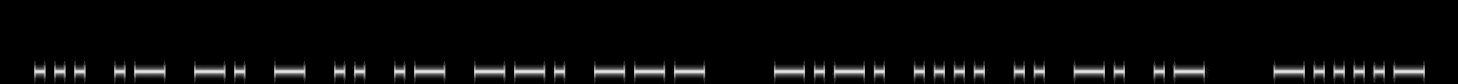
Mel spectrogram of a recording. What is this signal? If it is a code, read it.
Morse code, heard as a keyed tone, about 12 wpm, 600 Hz. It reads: SANTIAGO CHINA -
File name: CW / Practice / NationalCapitals12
